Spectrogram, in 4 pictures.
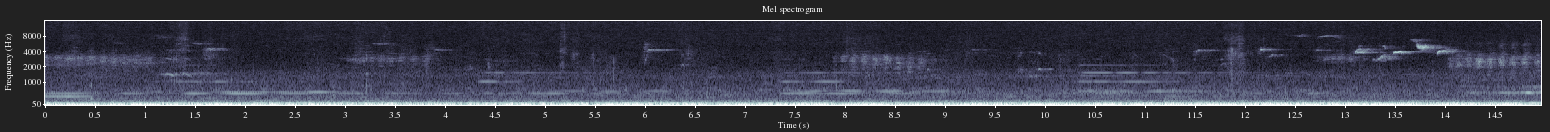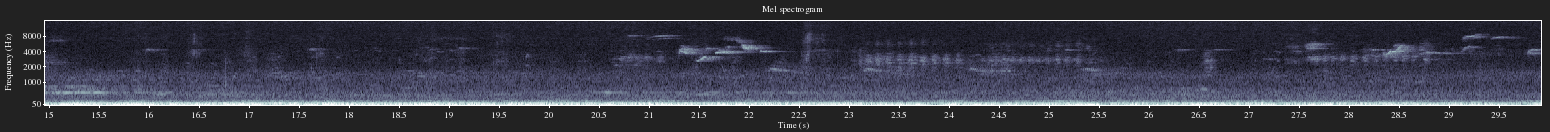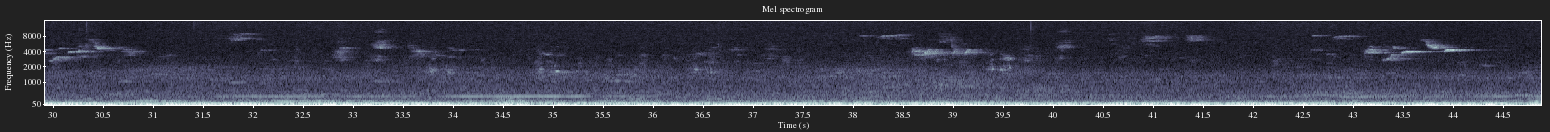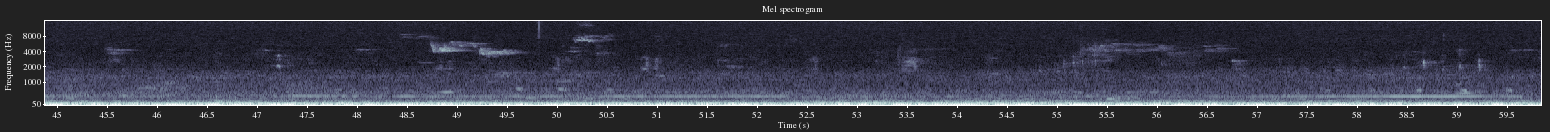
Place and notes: ooij, hotel garden
Early Fall. Walking in the garden of the Oortjeshekken Hotel in the early morning. The sound of several bird voices including wild gooses that gather on a nearby meadow. In the distance church bells and the sound of planes and traffic passing by
international village scapes - topographic field recordings and social ambiences
Ooij, The Netherlands, 4 November 2011, 15:18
